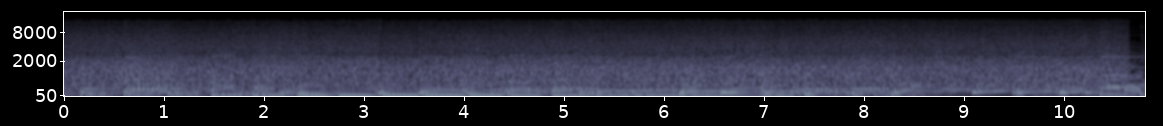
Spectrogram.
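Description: Steady rushing of whitewater pouring over a river standing wave, under background music of low held notes that change about once a second.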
